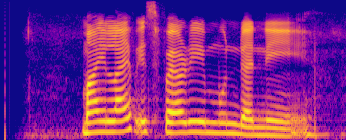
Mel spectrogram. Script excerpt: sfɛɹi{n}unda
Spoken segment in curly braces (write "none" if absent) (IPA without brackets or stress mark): m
